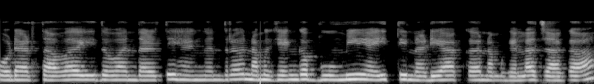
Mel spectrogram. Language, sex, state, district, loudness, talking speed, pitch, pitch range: Kannada, female, Karnataka, Dharwad, -14 LUFS, 140 wpm, 210 Hz, 200-215 Hz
